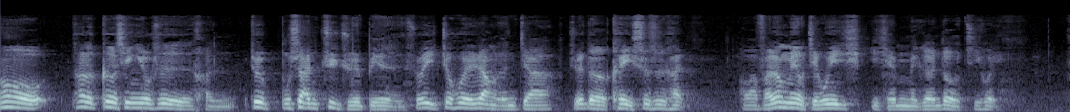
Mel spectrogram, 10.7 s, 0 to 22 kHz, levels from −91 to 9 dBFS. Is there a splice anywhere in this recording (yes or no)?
yes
